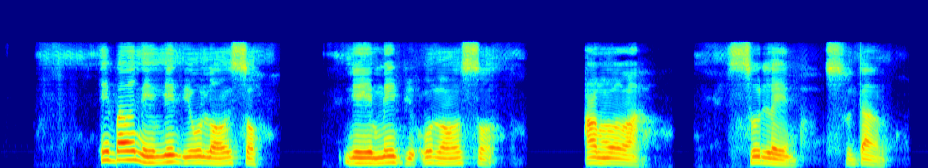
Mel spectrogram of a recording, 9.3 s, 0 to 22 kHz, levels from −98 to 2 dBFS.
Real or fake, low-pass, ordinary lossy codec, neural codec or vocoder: fake; none; none; codec, 16 kHz, 1 kbps, FunCodec, trained on Chinese and English, 50 frames a second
